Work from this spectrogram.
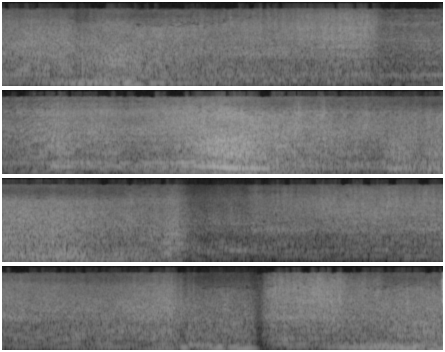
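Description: Race trucks battle around the Phoenix oval, their engines droning and shifting pitch as they pass, with a steady roar that swells and fades without any talk.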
